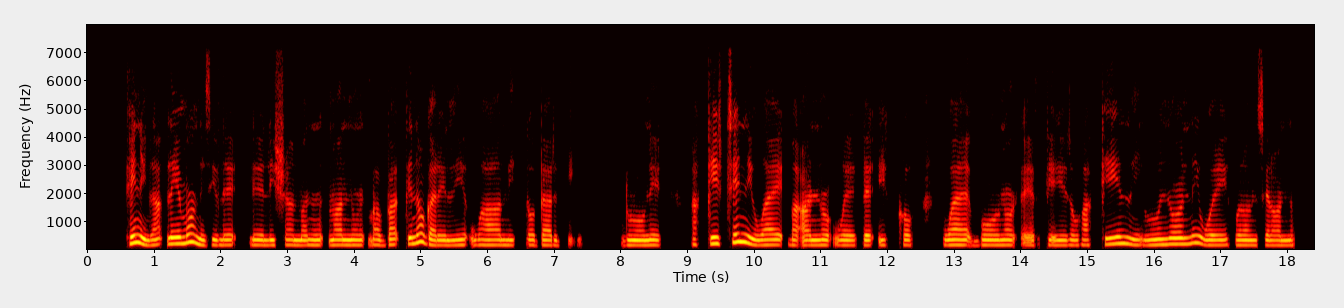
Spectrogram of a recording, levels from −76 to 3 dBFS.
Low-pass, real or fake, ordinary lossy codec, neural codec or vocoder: 7.2 kHz; fake; MP3, 64 kbps; codec, 24 kHz, 0.9 kbps, WavTokenizer, small release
